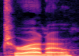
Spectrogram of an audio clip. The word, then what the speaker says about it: Toronto: uh a suburb of Toronto H Toronto Toronto say it right there are no te's in Toronto where do we stay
